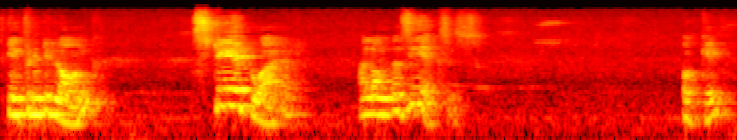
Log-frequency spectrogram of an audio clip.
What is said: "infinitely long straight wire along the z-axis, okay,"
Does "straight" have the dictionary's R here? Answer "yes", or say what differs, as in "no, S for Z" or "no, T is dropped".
no, R is dropped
